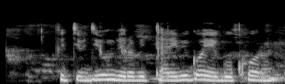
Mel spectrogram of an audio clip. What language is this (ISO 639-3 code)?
kin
